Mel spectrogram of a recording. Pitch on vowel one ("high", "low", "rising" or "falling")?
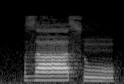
high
